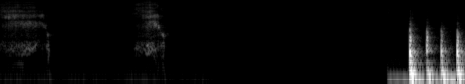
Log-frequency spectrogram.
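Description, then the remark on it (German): A rapid series of four or five loud knocks on a room door near the end, a mother knocking before bursting into the room, after two soft rustling bursts and a stretch of silence. “Es klopft. Die Tür fliegt auf, seine Mutter stürmt ins Zimmer.”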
